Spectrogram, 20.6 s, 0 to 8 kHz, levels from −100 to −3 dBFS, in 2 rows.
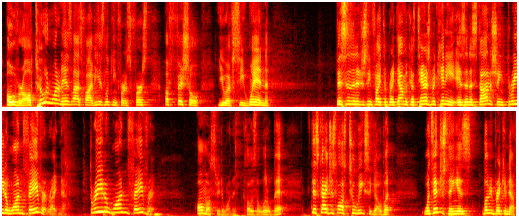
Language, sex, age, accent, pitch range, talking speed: English, male, 30-49, American, 155-220 Hz, 190 wpm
